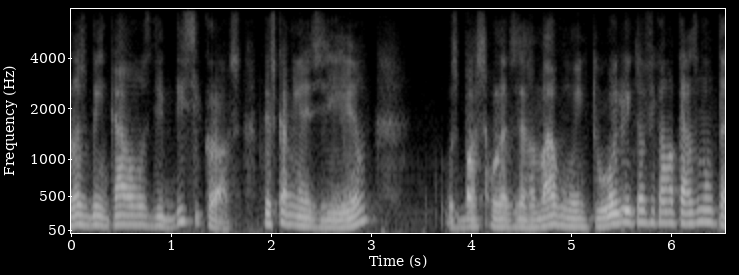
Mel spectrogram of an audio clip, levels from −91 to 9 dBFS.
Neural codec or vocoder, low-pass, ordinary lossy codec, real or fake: codec, 16 kHz, 2 kbps, FreqCodec, smaller model; none; none; fake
